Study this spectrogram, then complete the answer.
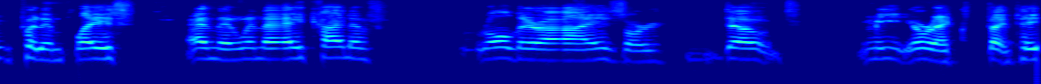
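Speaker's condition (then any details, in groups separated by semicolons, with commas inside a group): Cerebral palsy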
